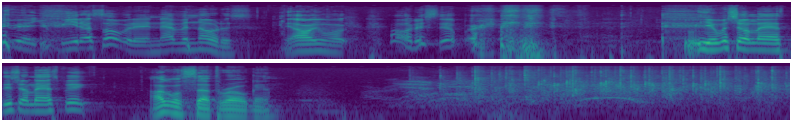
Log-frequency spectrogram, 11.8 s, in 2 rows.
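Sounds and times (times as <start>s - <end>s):
speech: 0.1s - 4.2s, 5.0s - 8.0s
golf clap: 9.2s - 11.8s.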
